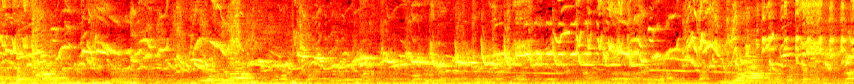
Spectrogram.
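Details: A kept oriental magpie-robin sings in strong wind: busy, varied whistled phrases with rising and falling slurs and quick chirps, high and continuous, over steady low wind rumble.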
